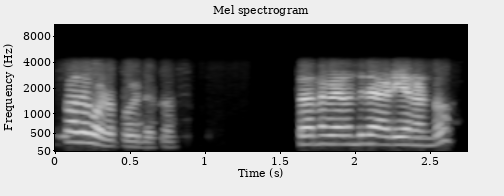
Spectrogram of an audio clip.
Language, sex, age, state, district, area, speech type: Malayalam, male, 18-30, Kerala, Idukki, rural, conversation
